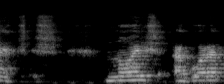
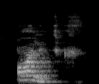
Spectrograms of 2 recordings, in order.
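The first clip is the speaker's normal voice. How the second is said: first syllable po of politics strongly stressed. Teaching english word stress in portuguese: stress on po in politics. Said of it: "A tônica, que é a mais forte, está no pó".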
